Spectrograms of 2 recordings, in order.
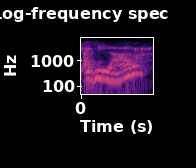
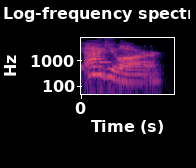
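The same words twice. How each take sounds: First: Aguilar said the Spanish way, with a rolled final r; Spanish-accented Aguilar; Spanish pronunciation. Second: Said in the usual way. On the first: Shown as a demonstration. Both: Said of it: "Should I stay with the roots".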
